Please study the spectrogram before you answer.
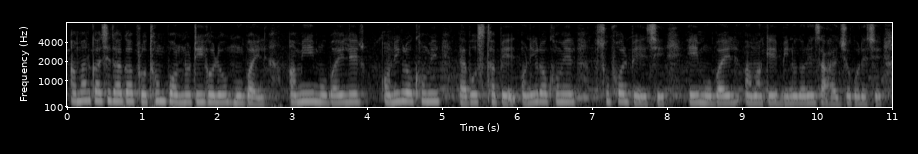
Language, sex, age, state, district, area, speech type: Bengali, female, 18-30, West Bengal, Hooghly, urban, spontaneous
